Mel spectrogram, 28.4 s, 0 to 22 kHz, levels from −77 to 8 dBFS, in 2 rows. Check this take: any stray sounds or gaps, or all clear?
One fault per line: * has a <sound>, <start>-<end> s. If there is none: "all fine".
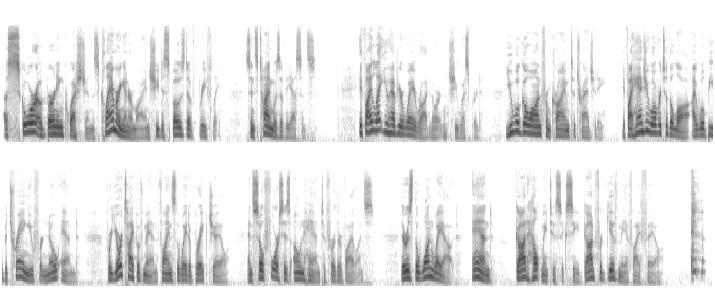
* has a laugh, 28.0-28.3 s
